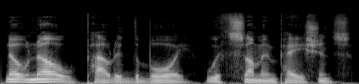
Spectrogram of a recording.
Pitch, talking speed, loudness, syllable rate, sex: 100 Hz, 135 wpm, -19 LUFS, 3.7 syllables/s, male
